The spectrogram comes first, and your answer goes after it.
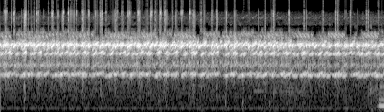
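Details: A dense, high-pitched, continuous chorus of frogs chattering steadily with rapid pulsing notes, at sunset in African bush early in the frog season.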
